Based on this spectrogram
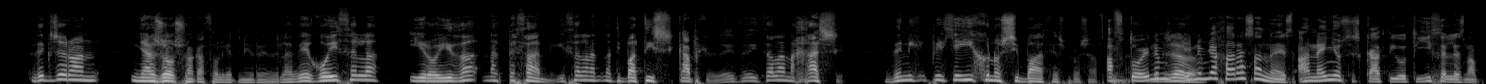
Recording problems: none

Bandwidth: 14.5 kHz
